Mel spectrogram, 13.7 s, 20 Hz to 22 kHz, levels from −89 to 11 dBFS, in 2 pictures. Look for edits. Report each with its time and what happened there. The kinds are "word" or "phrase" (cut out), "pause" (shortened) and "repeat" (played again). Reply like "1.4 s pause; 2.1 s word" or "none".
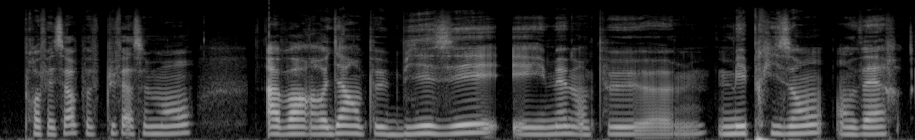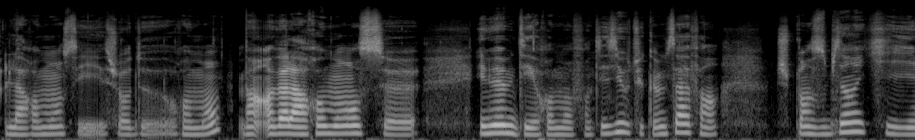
1.8 s pause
